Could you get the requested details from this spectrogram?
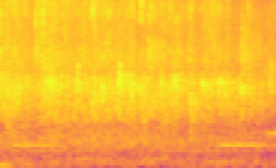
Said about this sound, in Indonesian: Berikan tepuk tangan buat Tuhan yang paling meriah. Amin, saudara.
